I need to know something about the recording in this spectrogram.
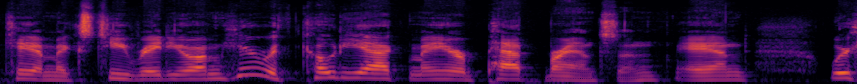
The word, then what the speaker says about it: Kodiaq: In the Aleutic language, the Qs are more come from like your throat than a normal K does. How would we pronounce it then? Kodiaq. Kodiaq.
